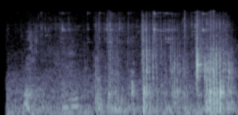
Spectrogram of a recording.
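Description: A dog at play during a game of fetch: faint movement sounds with a couple of sharp light knocks in the second half.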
